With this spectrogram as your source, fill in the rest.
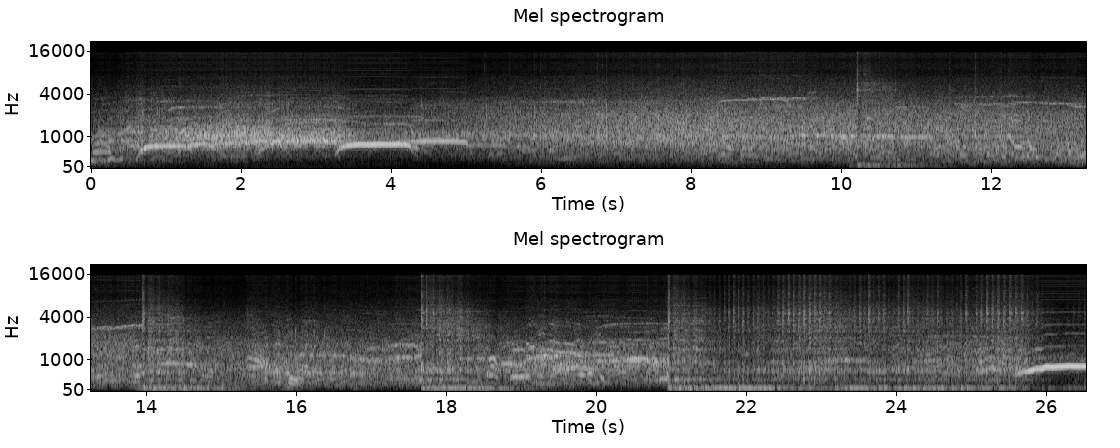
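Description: A young woman sings into a microphone, heard through loudspeakers in a large echoing space.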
